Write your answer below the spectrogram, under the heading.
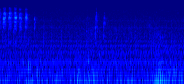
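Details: One of two European goldfinches (Carduelis carduelis) gives a quick burst of about six bright, high tinkling notes, then falls quiet over faint background hiss and scratching.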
